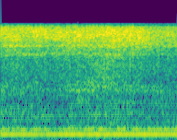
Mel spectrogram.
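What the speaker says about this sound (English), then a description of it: "turn on the vacuum and the blower." Vacuum and blower of a Kirk Rudy WinkJet envelope printing system running: a steady, loud whooshing roar with a strong constant low hum, heard alone without speech.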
